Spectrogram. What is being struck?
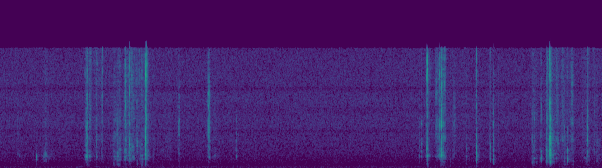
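Small cardboard box.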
